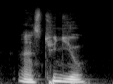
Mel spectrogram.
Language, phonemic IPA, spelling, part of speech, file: French, /sty.djo/, studio, noun, Fr-studio.ogg
- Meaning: 1. studio (artist's workshop, recording studio, one-room apartment, etc.) 2. pied-à-terre, garçonnière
